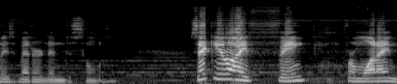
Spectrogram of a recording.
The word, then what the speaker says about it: Sekiro: I might start with Sekiro. Oh, sorry, I mispronounced it. It's Sekiro. Sekiro. Sekiro. Something like that. It's not racist. I am pronouncing it as the way the culture would say it.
